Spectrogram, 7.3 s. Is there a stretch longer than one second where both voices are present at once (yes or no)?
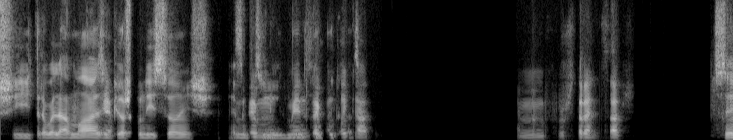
yes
